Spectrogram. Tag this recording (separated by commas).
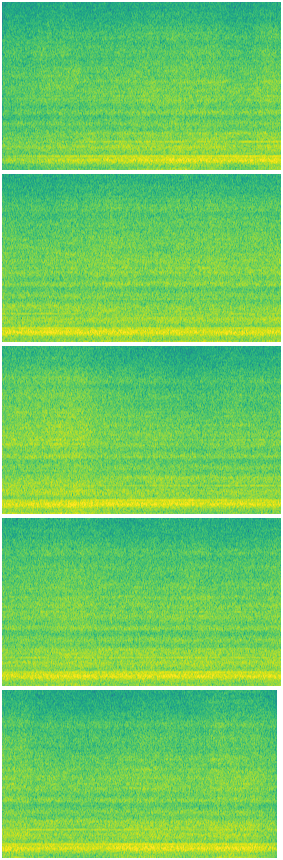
home sounds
